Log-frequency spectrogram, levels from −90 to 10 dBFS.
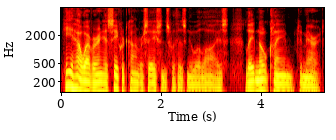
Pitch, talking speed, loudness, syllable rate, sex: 95 Hz, 170 wpm, -17 LUFS, 4.8 syllables/s, male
